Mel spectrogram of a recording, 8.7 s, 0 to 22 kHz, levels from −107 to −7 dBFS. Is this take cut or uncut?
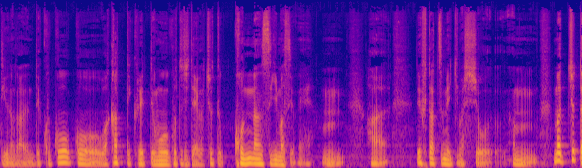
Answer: uncut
